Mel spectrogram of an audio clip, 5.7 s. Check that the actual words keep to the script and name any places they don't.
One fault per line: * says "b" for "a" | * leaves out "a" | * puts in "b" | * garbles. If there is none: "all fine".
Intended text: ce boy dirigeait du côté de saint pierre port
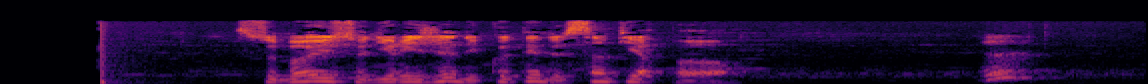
* puts in "se"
